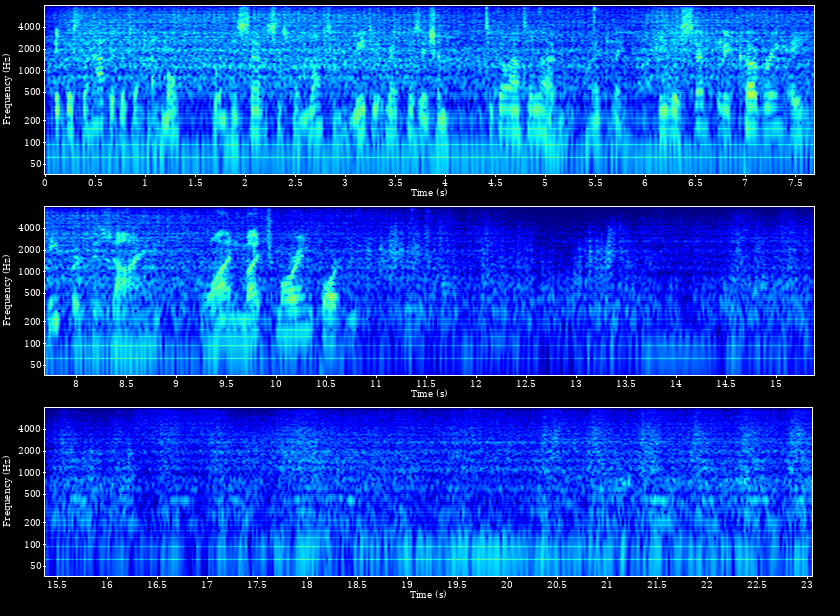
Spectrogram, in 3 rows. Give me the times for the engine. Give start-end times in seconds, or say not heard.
0.0-23.0.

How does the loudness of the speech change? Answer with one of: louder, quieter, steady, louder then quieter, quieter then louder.
steady.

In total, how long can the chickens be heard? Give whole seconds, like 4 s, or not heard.
not heard.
